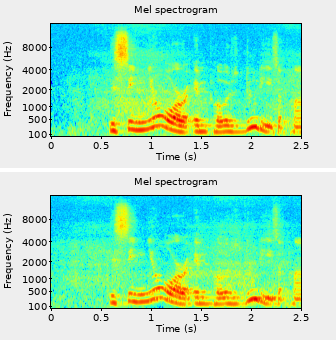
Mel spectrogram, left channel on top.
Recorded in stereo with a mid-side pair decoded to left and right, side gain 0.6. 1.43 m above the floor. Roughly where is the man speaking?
Ahead left.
